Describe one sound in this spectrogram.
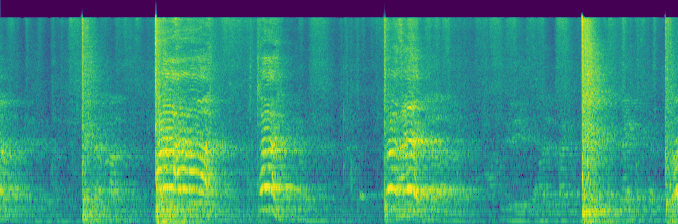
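Kicks smack sharply against a padded target in an echoing hall.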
